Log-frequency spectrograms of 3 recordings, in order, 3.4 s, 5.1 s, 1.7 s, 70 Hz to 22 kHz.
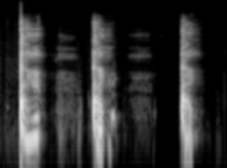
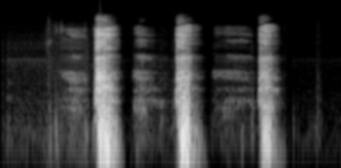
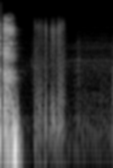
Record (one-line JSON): {"three_cough_length": "3.4 s", "three_cough_amplitude": 32768, "three_cough_signal_mean_std_ratio": 0.26, "exhalation_length": "5.1 s", "exhalation_amplitude": 32580, "exhalation_signal_mean_std_ratio": 0.27, "cough_length": "1.7 s", "cough_amplitude": 15379, "cough_signal_mean_std_ratio": 0.27, "survey_phase": "beta (2021-08-13 to 2022-03-07)", "age": "45-64", "gender": "Female", "wearing_mask": "No", "symptom_cough_any": true, "symptom_sore_throat": true, "symptom_headache": true, "symptom_onset": "3 days", "smoker_status": "Never smoked", "respiratory_condition_asthma": false, "respiratory_condition_other": false, "recruitment_source": "REACT", "submission_delay": "3 days", "covid_test_result": "Negative", "covid_test_method": "RT-qPCR"}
